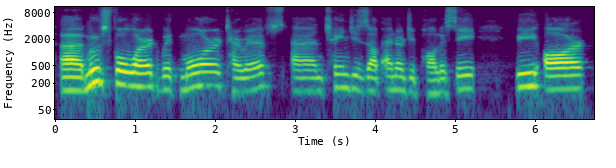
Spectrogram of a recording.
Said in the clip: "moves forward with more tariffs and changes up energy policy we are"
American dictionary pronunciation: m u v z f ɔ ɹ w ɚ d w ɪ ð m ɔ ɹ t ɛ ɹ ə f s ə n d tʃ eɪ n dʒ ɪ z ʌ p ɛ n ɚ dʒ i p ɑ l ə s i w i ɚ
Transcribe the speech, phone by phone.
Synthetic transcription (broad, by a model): m u v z f ɔ ɹ w ɚ d w ɪ ð m ɔ ɹ t ɛ ɹ ə f s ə n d tʃ eɪ n dʒ ɪ z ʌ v ɛ n ɚ dʒ i p ɑ l ə s i w i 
